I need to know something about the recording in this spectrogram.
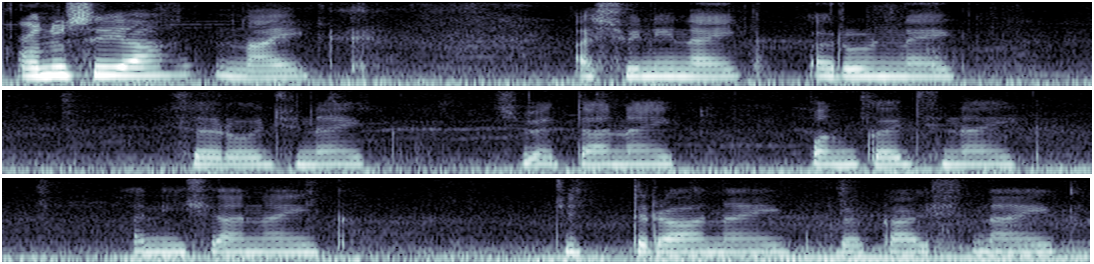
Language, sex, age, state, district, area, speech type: Goan Konkani, female, 18-30, Goa, Murmgao, urban, spontaneous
